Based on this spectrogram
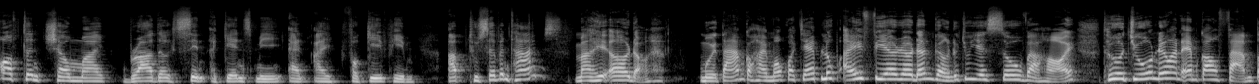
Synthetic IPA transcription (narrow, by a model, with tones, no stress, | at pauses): ʔɔ˦ftə˧nt͡ʃɛ˧wma˨jbɹa˦ðə˧si˧nə˨ɡɛ˦nst̚mi˨ʔɛ̃˨nʔa˨jfɔ˨ɡi˦v̥hĩ˧m | ʔə˦p̚tʰu˧sɛ˦və̃˨ntʰã˧jmsmaː˨˩ɦi˧˩ʔəː˧ɗwa̰ː˧˩n | mɨ˨˩əjt̪aː˨˦mkɔ˨˦ɦaː˧jmo˦˥t̚kɔ˨˦t͡ɕɛ˦˥p̚lʊ˦˥k͡p̚ʔə˨˦jfi˧ə˧zəː˧ɗe˨˦nɣə˨˩nɗɨ˦˥k̚t͡ɕu˨˦ə˦ze˧su˧vaː˨˩ɦɔ̰˧˩jt̪ʰɨ˧ət͡ɕu˨˦əne˨˦wʔa˧jŋ̟ʔɛ˧mkɔ˧nfa̰ː˧˩˨mt̪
